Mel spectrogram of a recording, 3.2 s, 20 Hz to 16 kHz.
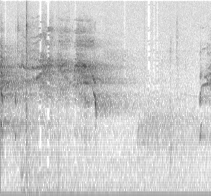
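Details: A peregrine falcon chick is fed by the male at its nest box high on a water tower in Orange, NSW, Australia, evening of 5 November 2021; a brief scratchy screech falls away, then faint softer calls follow.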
